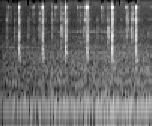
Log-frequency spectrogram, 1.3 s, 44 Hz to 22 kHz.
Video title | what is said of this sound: This FIXES G35 Oil Consumption - PCV Valve Replacement | look how much more it rattles. That is, because it's brand new, never used.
